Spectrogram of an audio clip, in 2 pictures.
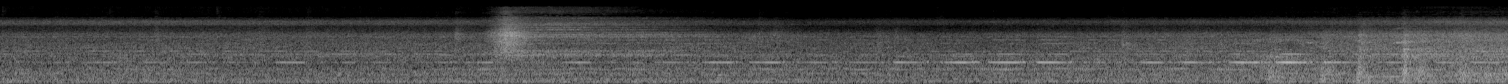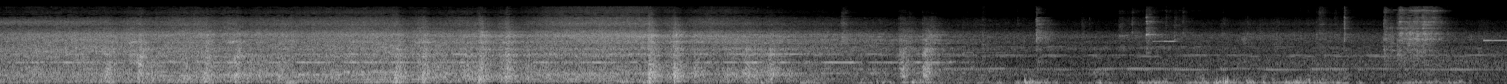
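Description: Kintetsu electric train at the station: a short hiss of air about five seconds in, then its running noise with a steady electric whine builds up, peaks and fades away as it pulls out of the platform.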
